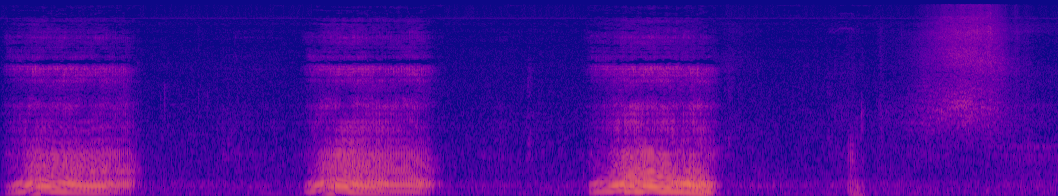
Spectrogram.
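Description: Three loud buzzing snores about three seconds apart, followed by a short snort and a softer breath. Snoring.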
